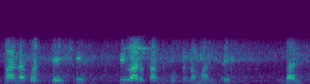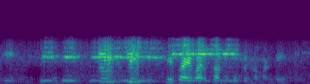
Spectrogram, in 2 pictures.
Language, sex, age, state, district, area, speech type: Telugu, female, 30-45, Telangana, Ranga Reddy, rural, conversation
